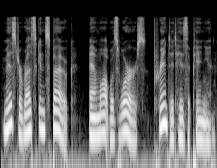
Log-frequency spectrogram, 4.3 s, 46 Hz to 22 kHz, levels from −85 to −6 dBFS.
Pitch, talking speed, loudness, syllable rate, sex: 160 Hz, 140 wpm, -16 LUFS, 4.0 syllables/s, female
